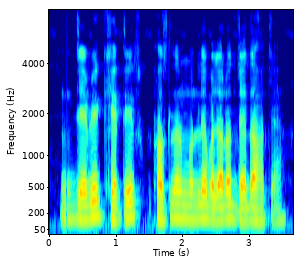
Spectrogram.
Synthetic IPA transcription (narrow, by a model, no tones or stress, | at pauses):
d͡ʒeːbʱikʰeːt̪iːɾ | pʰəslənmʊljebəd͡ʒaːɾət̪̚zaːd̪aɦot͡ʃɛ̰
